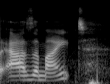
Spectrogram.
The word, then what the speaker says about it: azomite: okay so in my little bag here I'll spell it for you this is called azomite and it's a z om I'm not saying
